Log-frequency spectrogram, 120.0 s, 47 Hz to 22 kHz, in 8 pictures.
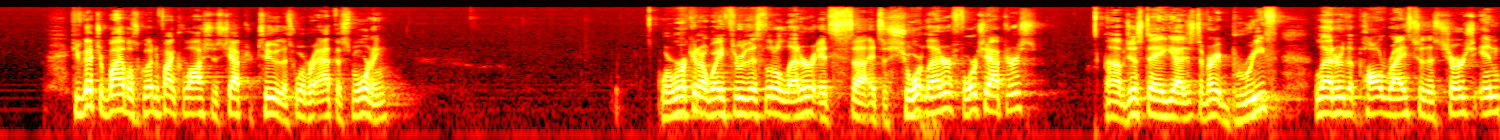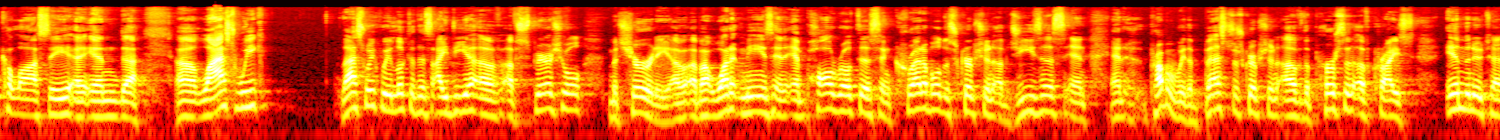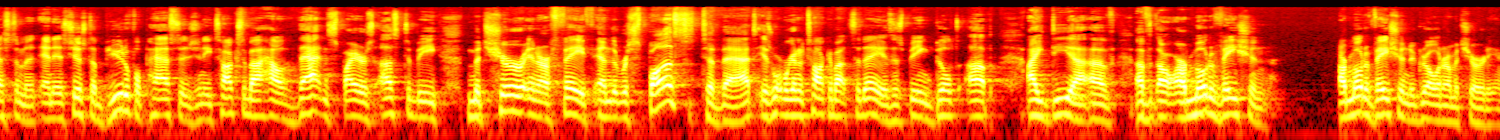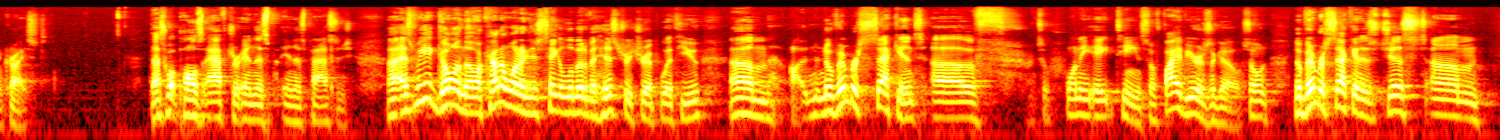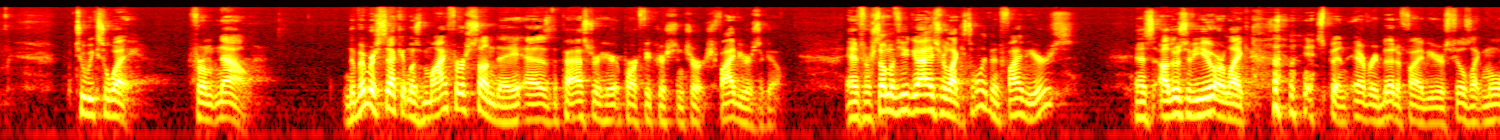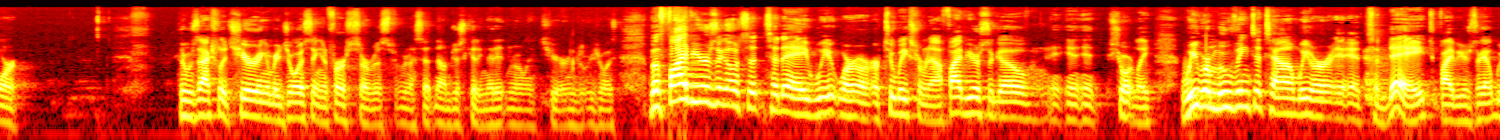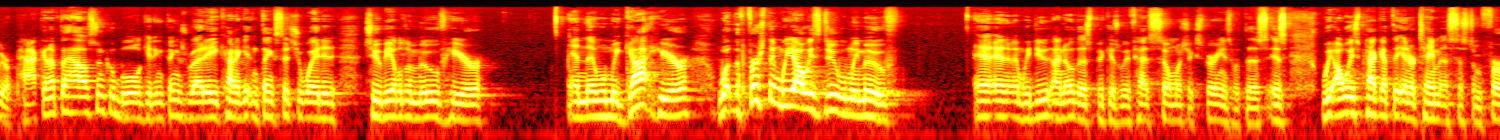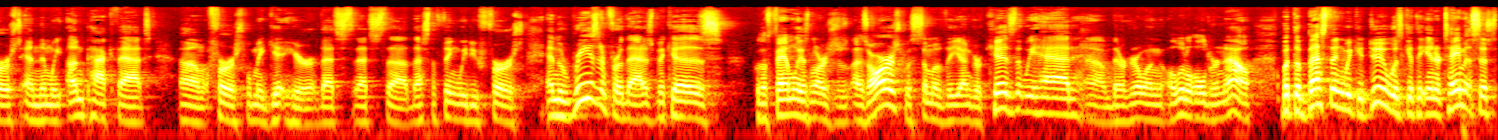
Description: Sermon Summary What does maturity in Christ look like? Paul describes that in detail as chapter 2 begins.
